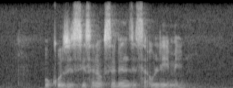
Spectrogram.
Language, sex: Zulu, male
